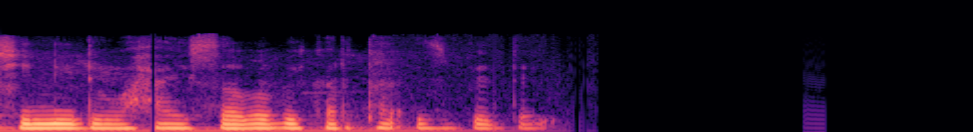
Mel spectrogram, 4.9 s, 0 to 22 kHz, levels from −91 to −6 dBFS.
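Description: At 0.75 s the sound drops out until 0.78 s. This is unconcealed Bluetooth headset packet loss. About 22.5 ms of audio is missing, which fits three lost 7.5 ms packets on the mSBC link. Nothing fills the gap. The hole has hard edges.

From 1.95 s to the end, the smooth fade-out suffers truncation distortion on a fade. The level steps are too coarse, which points to an 8-bit stage without dither. From 2.19 s the tail turns gritty.

At 2.46 s a second unconcealed packet loss cuts a 7.5 ms hole. That fits one lost packet. The gap is brief but abrupt. It sits within the already grainy fade.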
